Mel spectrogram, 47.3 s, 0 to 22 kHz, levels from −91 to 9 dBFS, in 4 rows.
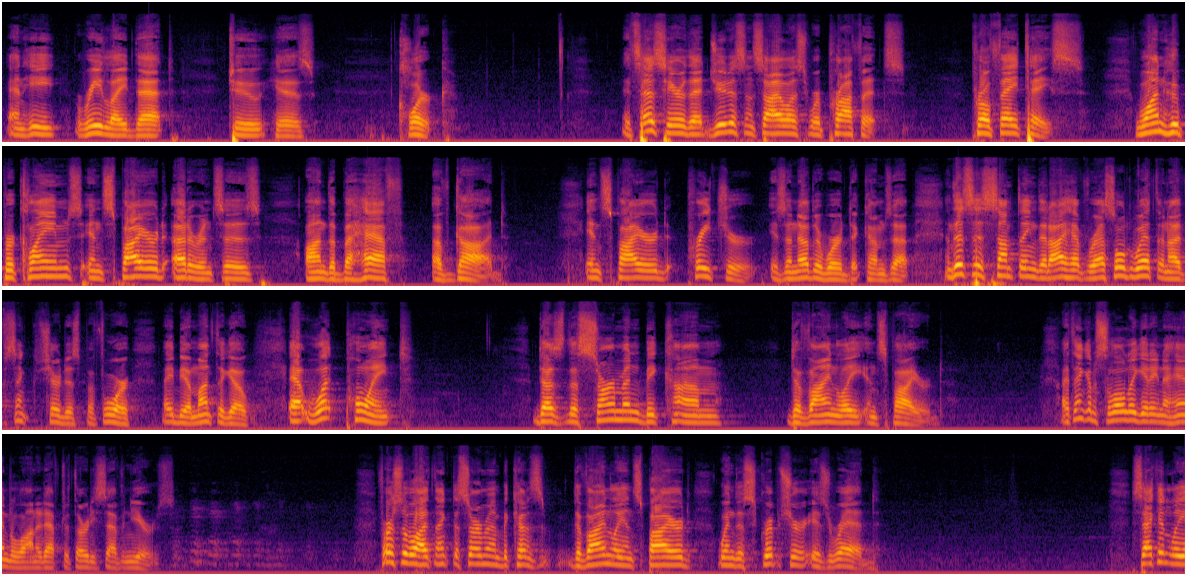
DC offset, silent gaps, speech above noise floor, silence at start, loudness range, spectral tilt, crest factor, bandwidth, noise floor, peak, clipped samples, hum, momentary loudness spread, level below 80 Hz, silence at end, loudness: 0.7%; none; 45 dB; 0.05 s; 8 LU; -5 dB/octave; 16 dB; 16 kHz; -60 dBFS; 0 dBFS; under 0.1%; none; 13 LU; -30 dBFS; 0 s; -15 LUFS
